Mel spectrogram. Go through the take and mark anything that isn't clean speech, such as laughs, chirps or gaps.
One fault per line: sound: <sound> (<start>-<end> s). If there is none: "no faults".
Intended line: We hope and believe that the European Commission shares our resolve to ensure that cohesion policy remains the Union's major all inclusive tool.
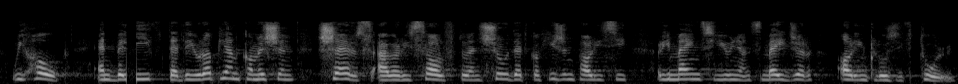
sound: dropout (1.3-1.4 s)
